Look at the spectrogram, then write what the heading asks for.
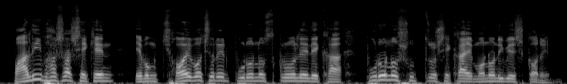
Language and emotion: Bengali, neutral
